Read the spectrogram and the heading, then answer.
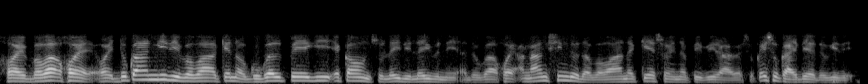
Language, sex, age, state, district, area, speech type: Manipuri, male, 18-30, Manipur, Kakching, rural, conversation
